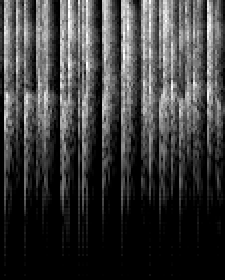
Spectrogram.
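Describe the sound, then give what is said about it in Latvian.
Applause for the winners of a riddle quiz, made of loud, sharp individual claps in a quick, uneven rhythm that carries on throughout, with no voices. “Aplausi jums!”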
